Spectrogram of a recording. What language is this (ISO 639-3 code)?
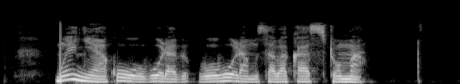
lug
